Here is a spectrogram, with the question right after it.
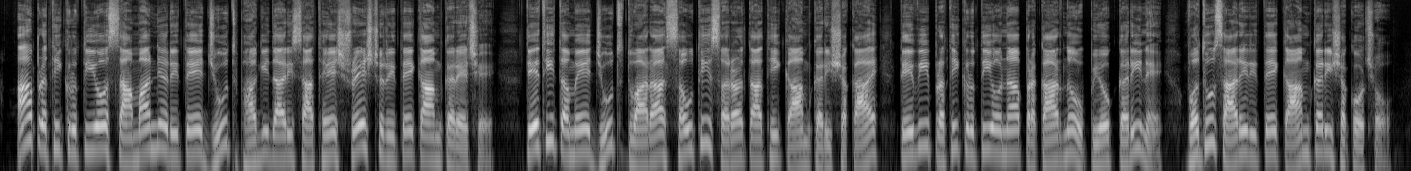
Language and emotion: Gujarati, neutral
